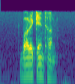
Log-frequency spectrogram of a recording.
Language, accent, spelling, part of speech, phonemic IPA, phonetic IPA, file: Armenian, Eastern Armenian, բարեկենդան, noun, /bɑɾekenˈtʰɑn/, [bɑɾekentʰɑ́n], Hy-բարեկենդան.ogg
- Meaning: 1. Carnival, Barekendan 2. feast, party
